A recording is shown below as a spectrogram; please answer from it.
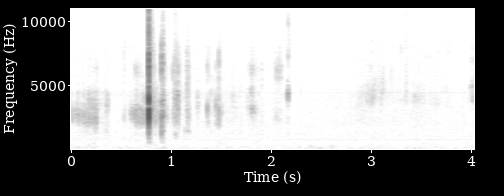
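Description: Paper being folded and creased by fingers: soft crinkling near the start and again just before one second, with one crisp snap of the paper about three quarters of a second in, followed by a few faint ticks.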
